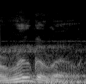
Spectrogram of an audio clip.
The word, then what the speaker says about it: rougarou: or even a bird the loup-garou or rougarou as the local Cajuns pronounce it is not a peaceful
